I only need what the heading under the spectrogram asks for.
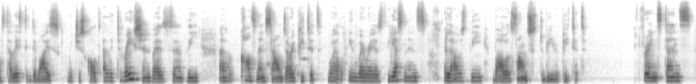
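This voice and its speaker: A woman's voice: lowish voice, gravelly. A woman giving a recorded video lecture, hesitant, with many fillers and restarts.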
